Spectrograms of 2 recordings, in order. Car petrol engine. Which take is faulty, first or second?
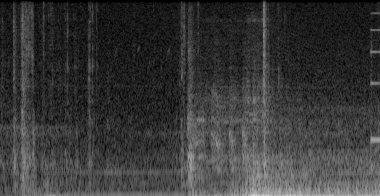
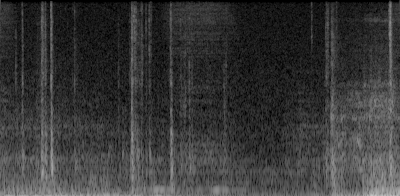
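first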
